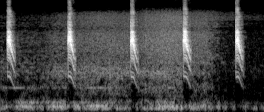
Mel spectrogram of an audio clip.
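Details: Long-tailed shrike calling to provoke rival shrikes into replying: five harsh, steeply descending rasping notes spaced roughly a second apart over a steady hiss of background noise.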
